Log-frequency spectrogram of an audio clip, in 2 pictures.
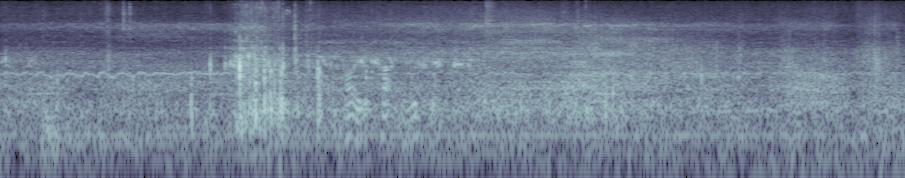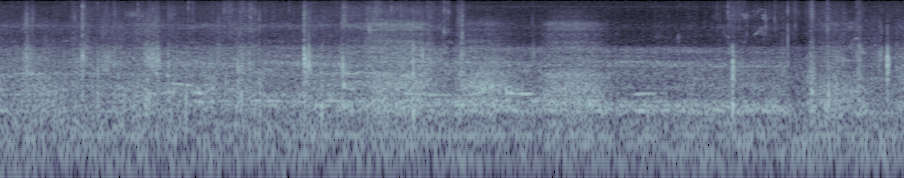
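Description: Axial RC rock crawler's small electric motor whirring faintly as the truck crawls slowly over a wooden ramp track. A brief louder sound comes about two and a half seconds in, and faint voices murmur in the background.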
